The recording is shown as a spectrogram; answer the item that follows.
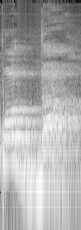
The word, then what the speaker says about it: পদ্মা: সেভাবে পদ্মা, পদ্মা এটা পদ মোড়া দ হলো কেন, কারণ যদি শব্দের মাঝে অথবা শেষে যদি মফলা বফলা থাকে তাইলে ওই যে বর্ণের সাথে যুক্ত হয় সেই বর্ণটা দ্বিত্ব উচ্চারিত হয়।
